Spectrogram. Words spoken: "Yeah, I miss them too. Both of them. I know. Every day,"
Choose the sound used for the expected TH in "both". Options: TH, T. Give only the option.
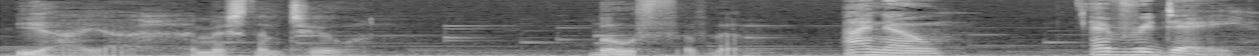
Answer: TH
